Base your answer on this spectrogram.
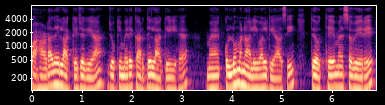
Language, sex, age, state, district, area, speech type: Punjabi, male, 18-30, Punjab, Jalandhar, urban, spontaneous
